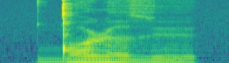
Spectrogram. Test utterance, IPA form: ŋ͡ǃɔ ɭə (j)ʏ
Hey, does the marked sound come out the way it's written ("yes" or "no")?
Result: no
